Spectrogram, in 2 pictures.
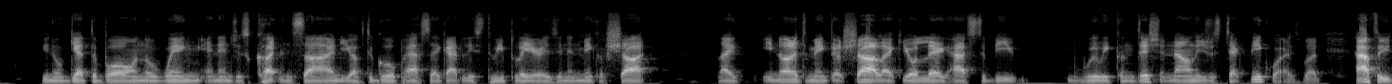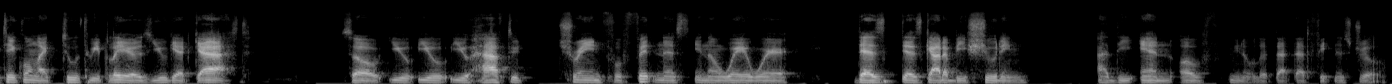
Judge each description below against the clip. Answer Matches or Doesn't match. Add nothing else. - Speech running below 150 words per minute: Doesn't match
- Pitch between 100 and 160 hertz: Doesn't match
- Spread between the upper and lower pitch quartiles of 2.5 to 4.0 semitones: Doesn't match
